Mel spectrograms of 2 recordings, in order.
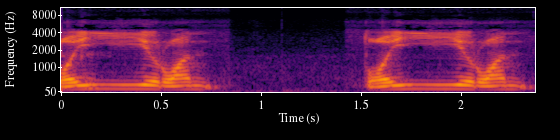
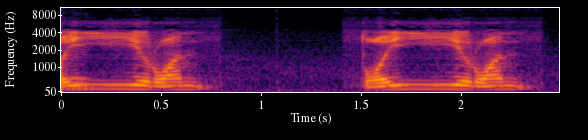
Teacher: اب طیرن کی طوا کو ذرا خیال رکھیں کہ طوا بولتے ہیں نا ہم, تو پھر طیرن, تو بعض دفعہ نہیں, عام طور پر جو پڑھنے والے ہوتے ہیں وہ اس کی ادائیگی پوری نہیں کر پاتے. طوا جو ہے نا وہ سب سے موٹے حروف میں سے تفخیم کے لحاظ سے پہلے نمبر پہ ہے, تو پوری زبان ہماری تالو کی طرف جاتی ہے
